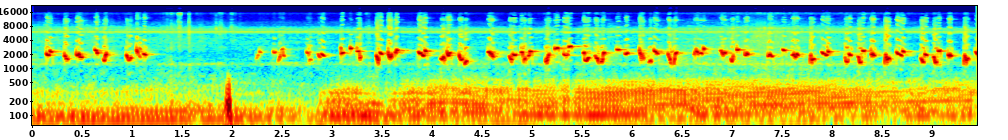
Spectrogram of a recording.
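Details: Sooty-headed bulbul singing vigorously to make other bulbuls reply, with a short phrase, a sharp click near two seconds, then a long rapid chatter of bubbly slurred notes over a low rumbling background.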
